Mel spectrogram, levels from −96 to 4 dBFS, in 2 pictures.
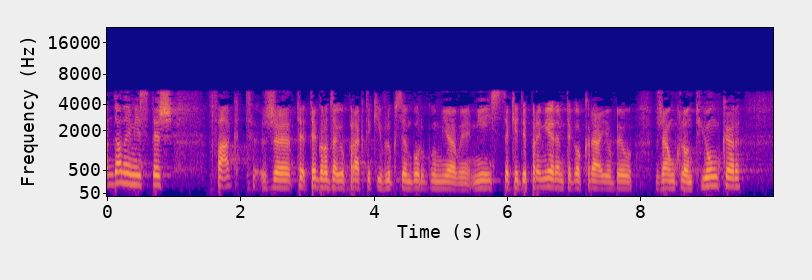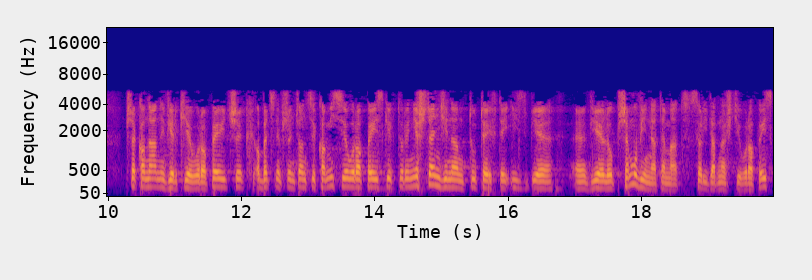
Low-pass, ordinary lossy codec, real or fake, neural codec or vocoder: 5.4 kHz; none; real; none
